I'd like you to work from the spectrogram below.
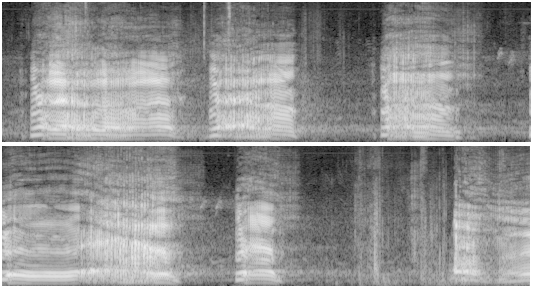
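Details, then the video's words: Grunting camel producing a series of about seven deep, throaty groans, some long and wavering, others short, spaced irregularly over ten seconds, with quiet pauses between. "CAMEL GRUNTING SOUND"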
